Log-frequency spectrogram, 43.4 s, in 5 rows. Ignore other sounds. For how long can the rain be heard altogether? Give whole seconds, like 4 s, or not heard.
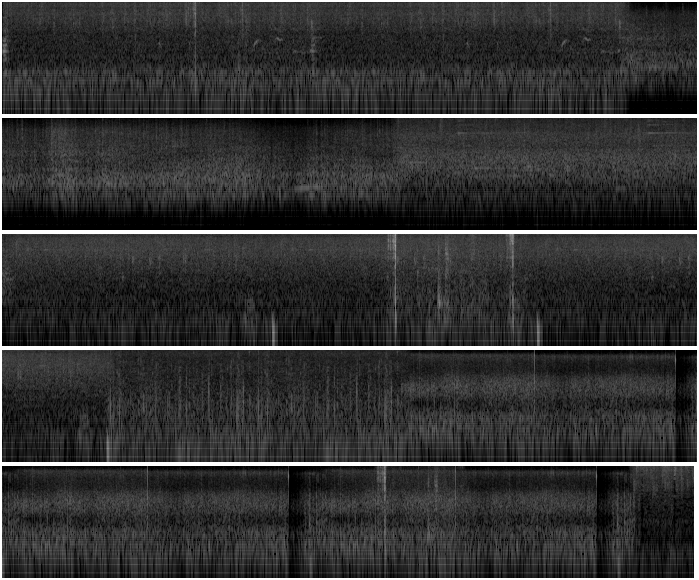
43 s.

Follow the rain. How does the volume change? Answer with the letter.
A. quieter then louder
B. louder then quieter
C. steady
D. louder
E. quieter
C.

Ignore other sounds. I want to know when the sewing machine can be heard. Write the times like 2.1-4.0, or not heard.
not heard.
